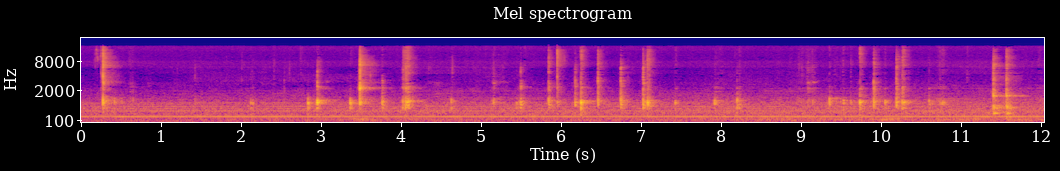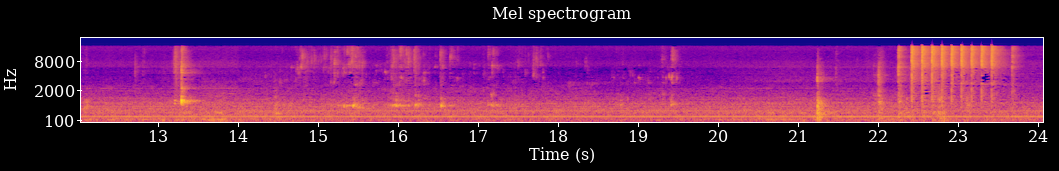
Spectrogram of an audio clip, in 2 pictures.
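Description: Wooden spatula scraping and tapping against a metal can as thick canned sweet adzuki beans are scraped out into a saucepan, a scatter of irregular taps and scrapes. Near the end comes a quick run of clicks, about a second long, from a gas stove's igniter lighting the burner. A steady low hum runs underneath.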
